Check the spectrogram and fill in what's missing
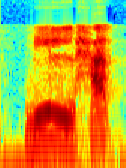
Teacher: لا، هذه ليست قافا، هذه كاف، لأن المهموس هو الكاف، أما القاف لا همس فيها لأنها مجهورة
